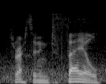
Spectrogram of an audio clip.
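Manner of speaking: ordinary delivery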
